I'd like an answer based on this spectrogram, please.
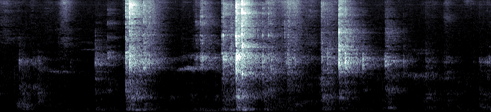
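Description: Light clicks and taps from handling a dimmer switch and its wire leads at an electrical box, with three sharper clicks about a second and a half apart.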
